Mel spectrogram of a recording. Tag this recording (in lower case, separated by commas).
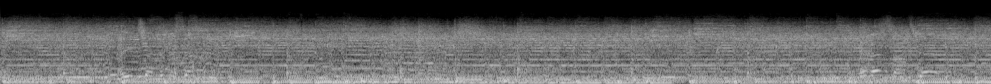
speech, music, rock music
